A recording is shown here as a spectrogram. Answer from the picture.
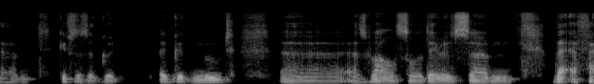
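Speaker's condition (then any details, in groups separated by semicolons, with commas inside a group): No condition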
